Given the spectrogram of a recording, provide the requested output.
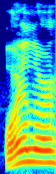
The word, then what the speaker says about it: Euler: Oiler paths and oiler circuits. Notice this is pronounced oiler like an oil can or the Edmonton Oilers.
